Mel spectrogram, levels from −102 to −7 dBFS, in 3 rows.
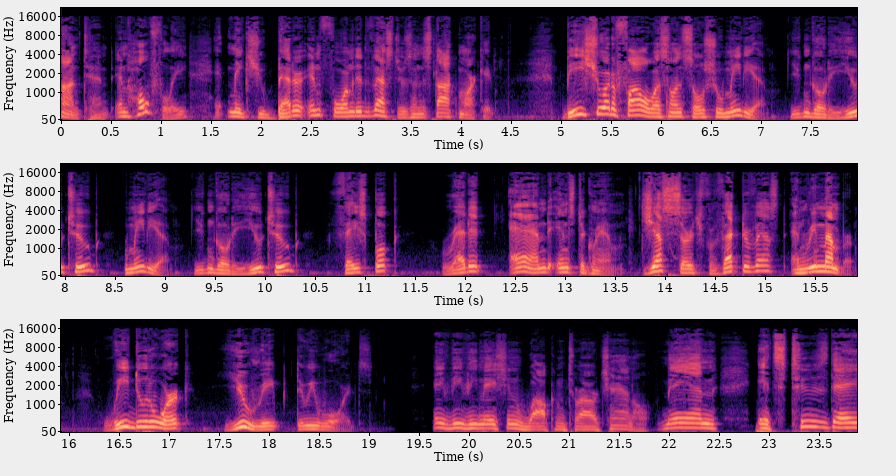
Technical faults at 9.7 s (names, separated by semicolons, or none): stream segment repeated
